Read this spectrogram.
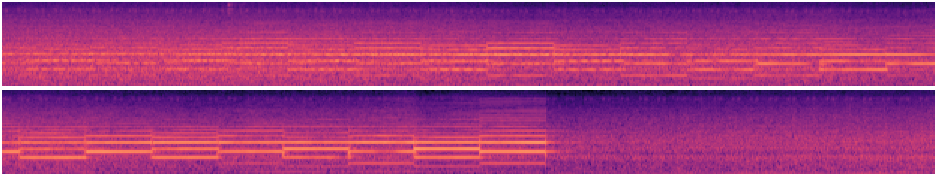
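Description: A fire engine's engine idles nearby.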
